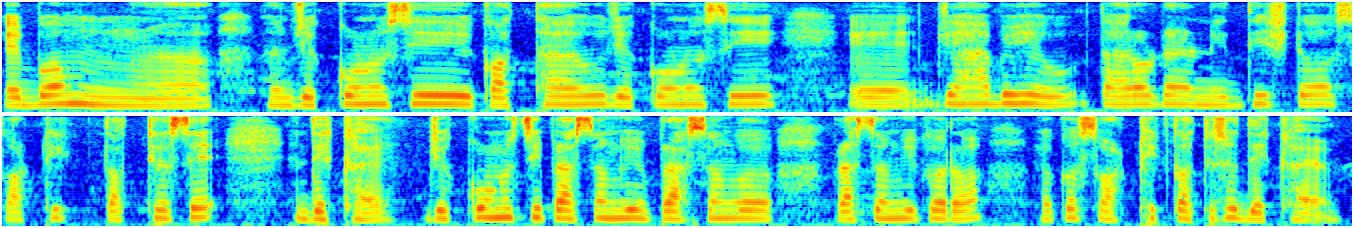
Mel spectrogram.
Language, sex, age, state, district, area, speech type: Odia, female, 18-30, Odisha, Kalahandi, rural, spontaneous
